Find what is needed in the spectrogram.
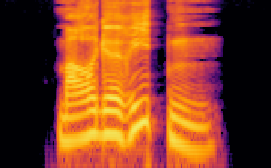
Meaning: plural of Margerite
- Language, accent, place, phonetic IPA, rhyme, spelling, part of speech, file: German, Germany, Berlin, [maʁɡəˈʁiːtn̩], -iːtn̩, Margeriten, noun, De-Margeriten.ogg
